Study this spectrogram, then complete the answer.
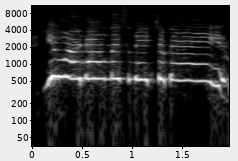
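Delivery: very high, loud outburst; mock furious yell. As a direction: yell it in hammed-up outrage. Acts out confronting the landlord.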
